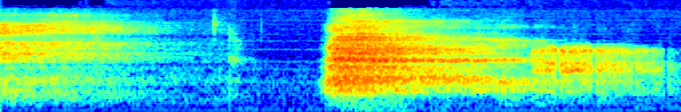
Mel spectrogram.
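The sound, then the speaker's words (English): A deep breath drawn in, a long breathy inhalation that starts suddenly after a brief quiet and stays fairly loud for nearly two seconds, with no talk around it. “Let's breathe that in.”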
